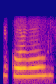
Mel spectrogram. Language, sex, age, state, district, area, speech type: Bengali, female, 18-30, West Bengal, Cooch Behar, rural, conversation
